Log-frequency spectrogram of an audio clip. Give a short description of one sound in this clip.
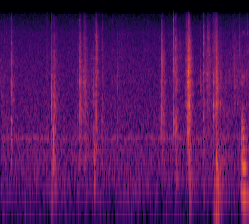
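A card taps softly onto a table.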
